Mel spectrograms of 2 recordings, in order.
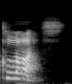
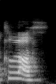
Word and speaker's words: cloth: It is not clots. The th should not be pronounced like a t. Put your tongue outside and say where is the cloth?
